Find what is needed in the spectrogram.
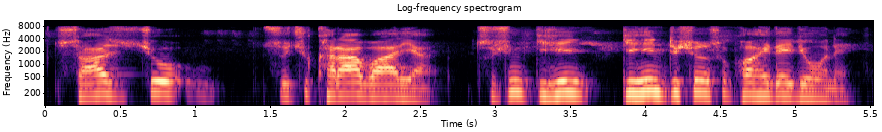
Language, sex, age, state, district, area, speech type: Kashmiri, male, 18-30, Jammu and Kashmir, Kulgam, rural, spontaneous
